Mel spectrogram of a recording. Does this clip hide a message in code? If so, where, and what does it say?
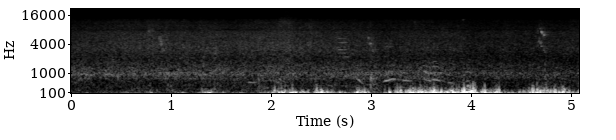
No, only the noise of a park.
